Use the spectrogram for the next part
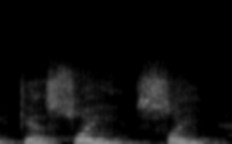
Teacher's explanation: स्वाद को मोटा अदा करना है, हेवी लेटर है और सीटी लेकर आनी है। कैफ़य्यिबिन नहीं है, कैसॉय, सॉय, और या बारीक अदा करनी है।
